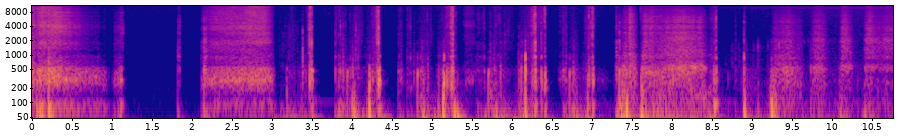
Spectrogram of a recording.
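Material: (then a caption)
Cardboard. A hollow, paper-wrapped cardboard tube canister with a metal rim and plastic lid is held in front of the body and tapped on its side and top with the fingertips. The result is a run of quick, dull, hollow taps that stop almost at once, with a deep low thump under them, mixed with soft rustling bursts between the taps and a brief near-silent pause near the start.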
